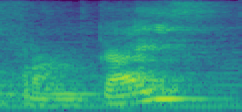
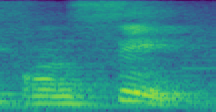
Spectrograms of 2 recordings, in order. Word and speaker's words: français: Ya habíamos visto hace unos minutos atrás que la AI se pronuncia E. Entonces no diremos francais, vamos a decir français. A saber lo siguiente también, que la S final no se puede pronunciar.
